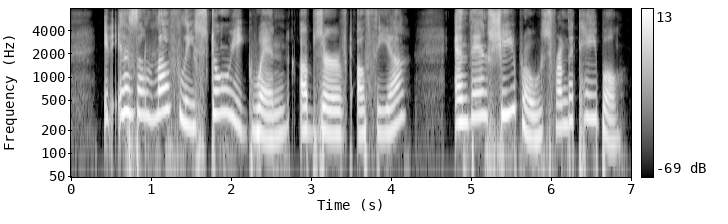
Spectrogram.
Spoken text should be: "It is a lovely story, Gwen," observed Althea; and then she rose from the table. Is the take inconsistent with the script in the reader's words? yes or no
no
